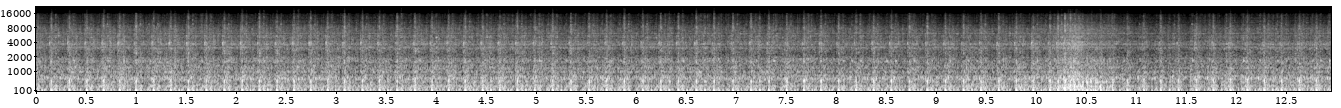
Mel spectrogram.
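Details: 1964 Honda CA95 Benly 150 twin at its first start after a 30-year sit, with a new throttle cable and a cleaned tank: a steady, even putter at idle, slightly uneven but running cleanly with no knocks or misses. Normal idle.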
